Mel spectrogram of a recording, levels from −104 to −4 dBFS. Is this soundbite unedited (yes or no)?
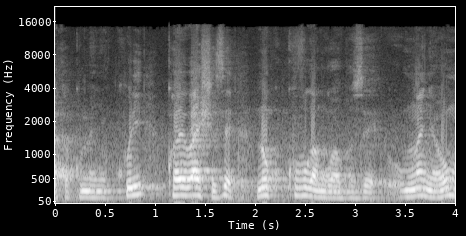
yes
